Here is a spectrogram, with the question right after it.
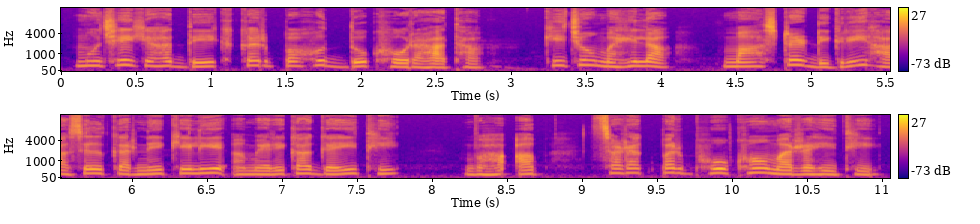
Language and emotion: Hindi, sad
